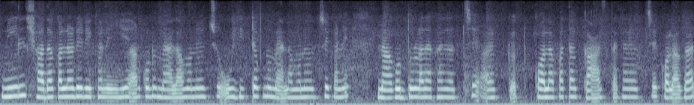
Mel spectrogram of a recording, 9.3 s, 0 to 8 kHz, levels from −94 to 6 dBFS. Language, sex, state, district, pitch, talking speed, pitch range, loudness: Bengali, female, West Bengal, Paschim Medinipur, 240 Hz, 155 wpm, 235-245 Hz, -15 LUFS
